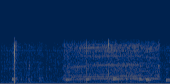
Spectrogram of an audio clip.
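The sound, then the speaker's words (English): A printer switching on and feeding paper: a sharp click, then a steady whirring motor hum with a faint high whine that runs to the end. “And now we'll turn the printer on.”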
